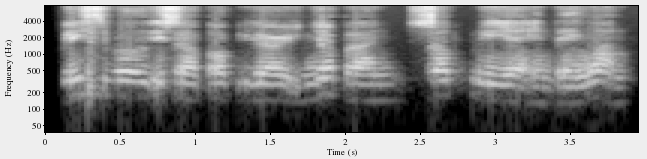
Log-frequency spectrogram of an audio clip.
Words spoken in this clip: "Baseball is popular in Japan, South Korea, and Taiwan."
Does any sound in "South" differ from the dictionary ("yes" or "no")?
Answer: yes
